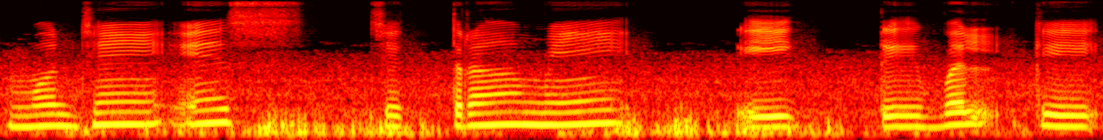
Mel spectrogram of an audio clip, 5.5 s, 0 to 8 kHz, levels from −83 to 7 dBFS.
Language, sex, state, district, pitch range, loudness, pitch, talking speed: Hindi, female, Madhya Pradesh, Umaria, 195-230 Hz, -16 LUFS, 220 Hz, 75 wpm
